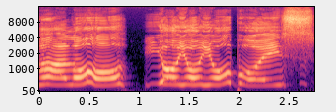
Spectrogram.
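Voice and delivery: fake urban German accent. Introducing the host character Batty Fledermaus, greeting in his urban German accent. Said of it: "What kind of accent is that?".

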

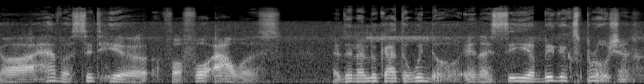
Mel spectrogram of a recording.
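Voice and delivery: put-on Chinese-accented voice, pitched high. Complaining about a translator, the speaker mimics his mock chinese accent. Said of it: "the translator has like in a Chinese accent".

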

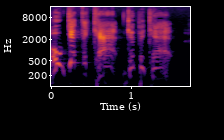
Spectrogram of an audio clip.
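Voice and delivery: voice pushed way up to a very high pitch. Retelling what Olivia Colman said when someone brought a cat: Olivia Colman impression. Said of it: "that's my Olivia Colman impression".

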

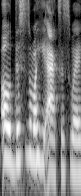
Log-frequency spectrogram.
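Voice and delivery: ordinary delivery

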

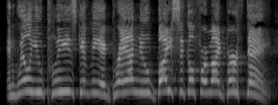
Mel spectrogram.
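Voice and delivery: near-shouted, loud, high-pitched pleading voice. Telling a joke about a little boy praying, retelling his much louder voice. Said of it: "in a much louder voice".

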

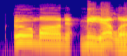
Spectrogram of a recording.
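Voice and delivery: very slow sounding out. Listing players he hopes to recruit, slowing down for a hard name. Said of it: "I have to say that slow".

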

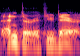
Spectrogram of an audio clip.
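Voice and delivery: very low, forced-deep voice. Retelling how he said it at the decorated house: lowered, deeper voice. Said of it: "he lowered his voice. ... He lowered it as well as he could".

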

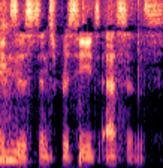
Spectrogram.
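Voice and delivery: ordinary talk, nothing marked

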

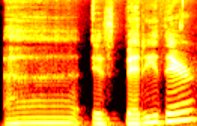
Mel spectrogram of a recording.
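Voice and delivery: faked girlish voice, high, slow and drawn out. Retelling how he called a girl's house phone: imitating his own past girl voice. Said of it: "I would always make that girl voice".

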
